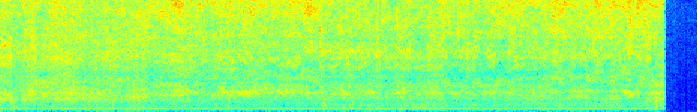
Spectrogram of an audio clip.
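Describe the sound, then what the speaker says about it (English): A vacuum cleaner roars steadily and loudly, with a constant motor whine, cleaning a dirty extractor fan and running continuously for several seconds before cutting off abruptly at the end. "I'm going to vacuum it first because it's so gross."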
